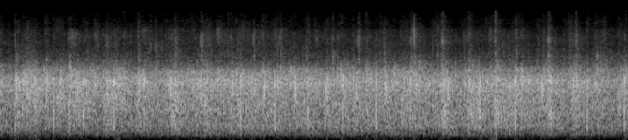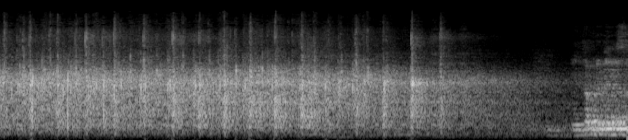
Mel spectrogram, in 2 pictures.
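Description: A crowd applauds loudly in a large echoing hall.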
